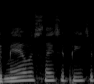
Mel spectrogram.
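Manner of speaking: hushed, barely audible, half-hearted, without conviction. Showing the opposite of speaking meaningfully: half-hearted tone. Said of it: "As opposed to".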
